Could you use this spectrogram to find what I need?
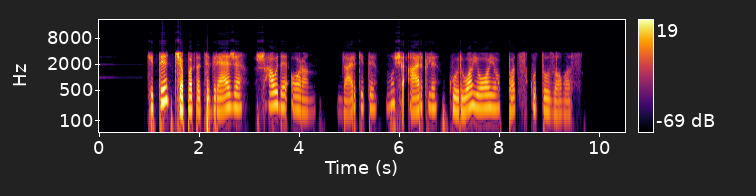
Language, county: Lithuanian, Klaipėda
